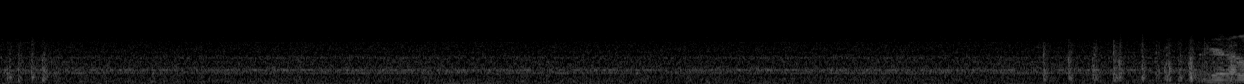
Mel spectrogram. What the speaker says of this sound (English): I tend to try not to talk when the train is revving up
